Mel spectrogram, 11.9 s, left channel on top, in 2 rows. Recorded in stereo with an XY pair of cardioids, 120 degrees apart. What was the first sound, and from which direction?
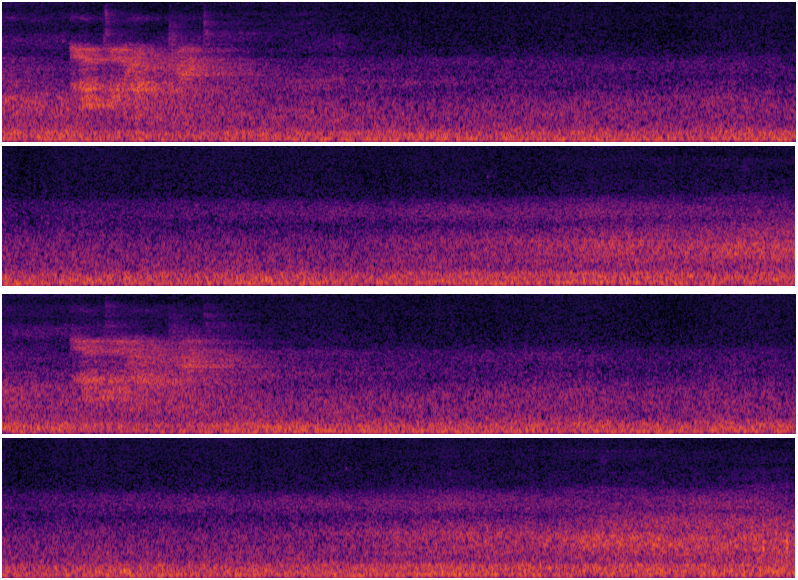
Whispering, 45° left.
